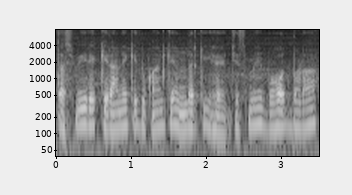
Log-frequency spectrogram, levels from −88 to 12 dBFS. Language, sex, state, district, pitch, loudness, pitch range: Hindi, male, Chhattisgarh, Kabirdham, 130 Hz, -18 LUFS, 125-140 Hz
